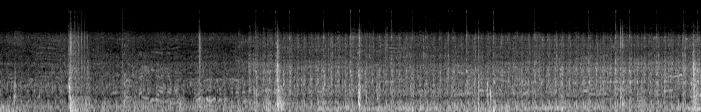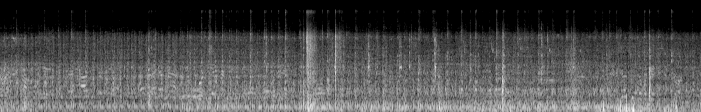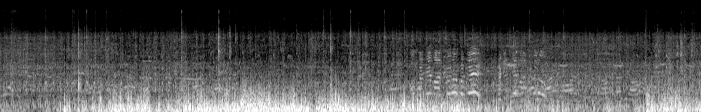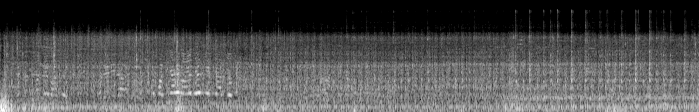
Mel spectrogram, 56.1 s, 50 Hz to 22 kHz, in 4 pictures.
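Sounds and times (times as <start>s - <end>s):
concrete mixer engine running: 0.0s - 56.0s
knocks and clatter: 20.0s - 27.6s
loud low rumble: 25.9s - 43.1s.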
